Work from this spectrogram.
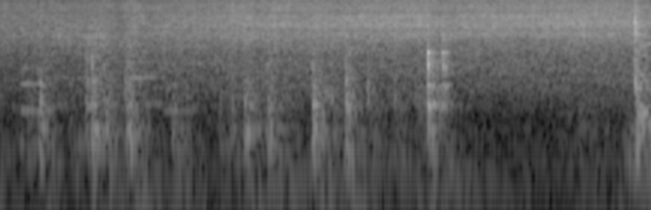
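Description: Chicken and bacon sizzle in a pan on the stove, a steady close frying hiss broken by scraping stirs and occasional pops, with no talking.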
